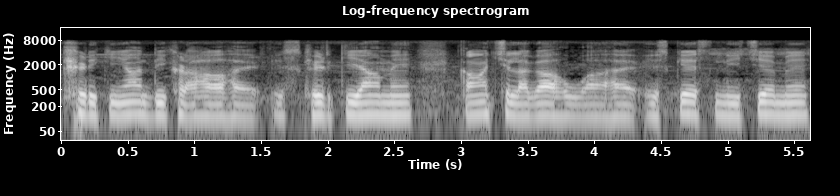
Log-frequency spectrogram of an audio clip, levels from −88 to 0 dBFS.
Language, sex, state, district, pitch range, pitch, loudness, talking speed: Hindi, male, Bihar, Katihar, 115-125 Hz, 120 Hz, -17 LUFS, 150 wpm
